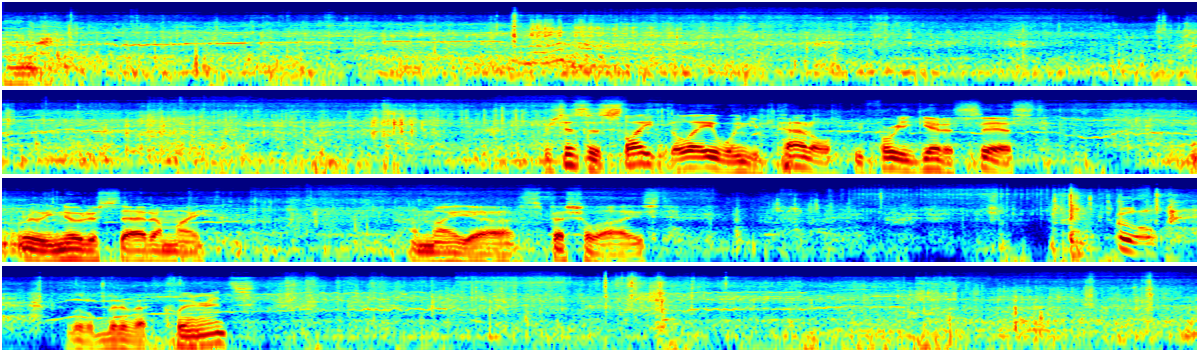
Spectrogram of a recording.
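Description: A bicycle rattles over bumps in the trail.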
